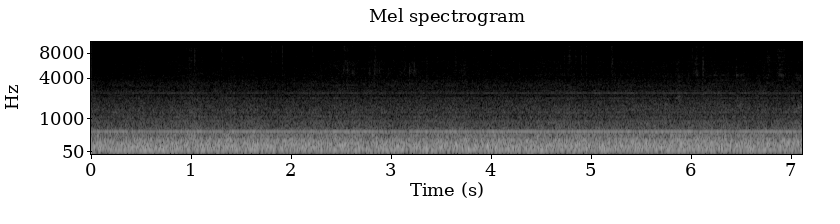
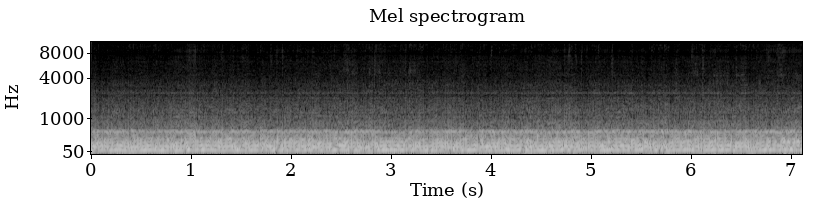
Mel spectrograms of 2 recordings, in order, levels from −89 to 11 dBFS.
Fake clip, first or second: second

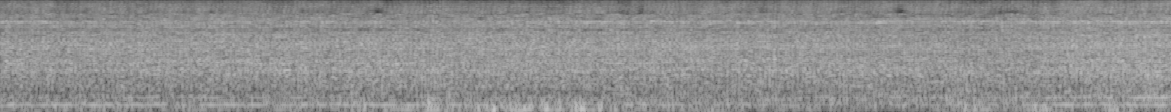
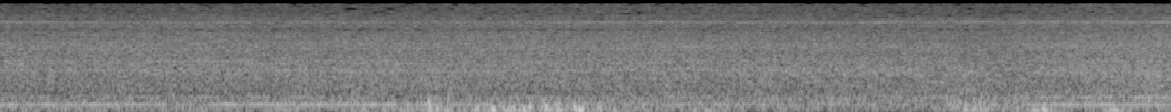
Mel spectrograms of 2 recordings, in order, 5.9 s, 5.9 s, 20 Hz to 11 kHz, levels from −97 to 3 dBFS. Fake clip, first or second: first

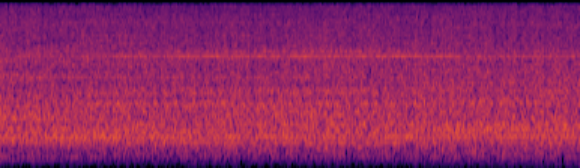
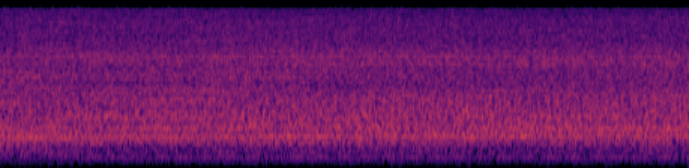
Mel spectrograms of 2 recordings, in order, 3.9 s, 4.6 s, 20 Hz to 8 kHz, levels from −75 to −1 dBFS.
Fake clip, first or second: second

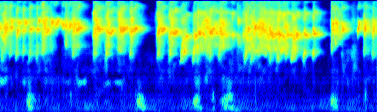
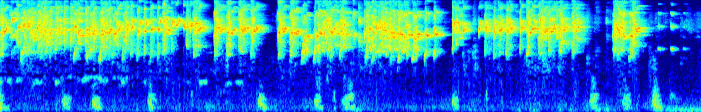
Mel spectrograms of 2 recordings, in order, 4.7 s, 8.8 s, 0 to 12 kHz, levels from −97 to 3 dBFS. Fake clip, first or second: first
